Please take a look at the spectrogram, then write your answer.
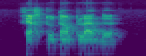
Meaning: to make a meal of, make a big thing out of
- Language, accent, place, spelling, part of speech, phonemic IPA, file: French, France, Lyon, faire tout un plat de, verb, /fɛʁ tu.t‿œ̃ pla də/, LL-Q150 (fra)-faire tout un plat de.wav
